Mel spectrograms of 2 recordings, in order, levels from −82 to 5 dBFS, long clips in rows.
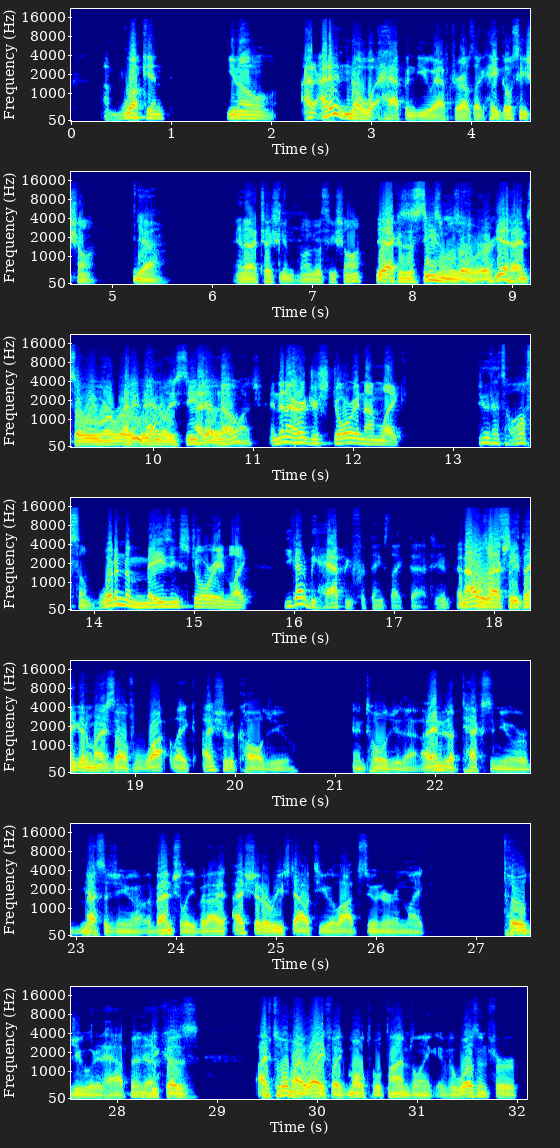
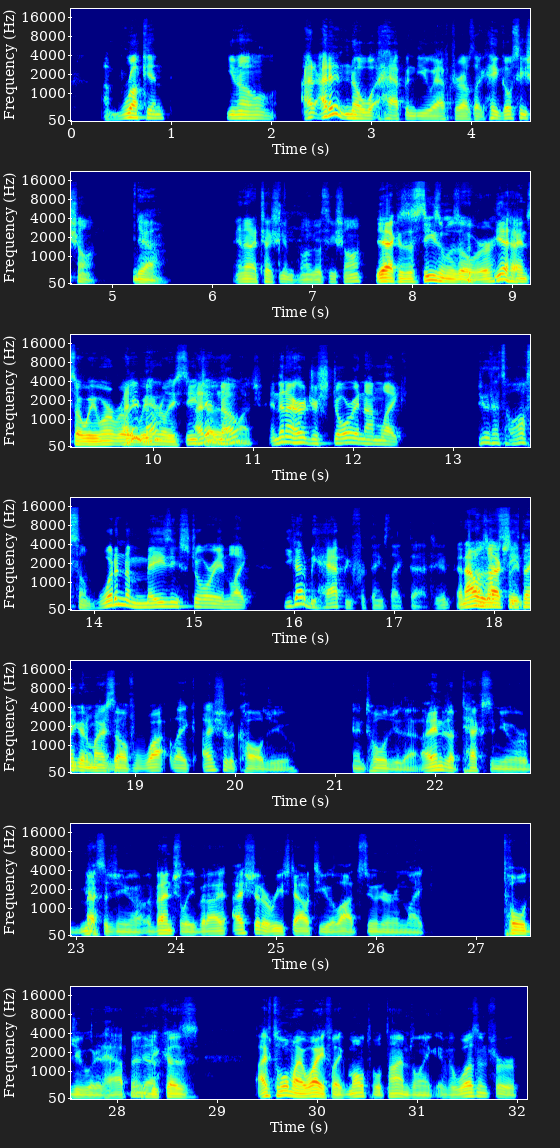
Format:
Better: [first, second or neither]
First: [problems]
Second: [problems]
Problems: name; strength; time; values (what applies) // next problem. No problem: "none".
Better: second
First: distortion; heavy; 5% of the sound clipped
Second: none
